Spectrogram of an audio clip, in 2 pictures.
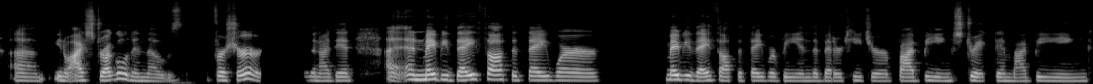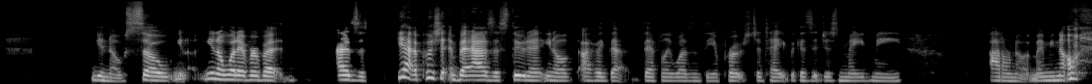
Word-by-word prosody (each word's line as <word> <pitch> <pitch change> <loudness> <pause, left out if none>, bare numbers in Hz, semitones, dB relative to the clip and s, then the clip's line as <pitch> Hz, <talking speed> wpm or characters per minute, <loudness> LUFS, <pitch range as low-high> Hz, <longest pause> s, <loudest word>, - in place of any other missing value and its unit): um, 175 -2 -4
you - - -2
know, 180 - -1
I - - +5
struggled 190 +5 +2
in 170 -1 -4
those 150 - -9 0.3
for 195 - +2
sure 200 +1 +3 0.5
than 180 - -6
I 170 0 -5
did, 180 0 -4 0.3
a - - -2
and 220 +5 +2
maybe 225 0 +7
they 205 +3 +5
thought 225 -1 +3
that 195 0 -5
they 195 -1 +2
were 180 -2 -1 0.6
maybe 220 -1 +5
they 185 -1 +3
thought 175 -3 -4
that 175 -1 -9
they 180 -1 -1
were 175 0 -5
being 170 0 -7
the 170 - -5
better 165 0 -5
teacher 165 -2 -7
by 170 -1 +2
being 175 -2 -5
strict, 175 0 -3
and 170 -1 -4
by 160 +1 -6
being, 165 -1 -7 0.9
you 200 -1 0
know, 155 -4 -6
so, 185 -1 +2
you - - -3
kno - - -14
you 265 - +1
know, 235 - +7
whatever, 210 -2 +5
but 190 -2 +3 0.5
as 205 -4 +6 0.3
Yeah, 330 -7 +7
pushi 290 +2 +1
but 215 0 0
as 205 -2 +6
a 180 - -2
student, 190 -1 +1
you 195 - -3
know, 175 -1 -5
I 180 - -2
think 180 -1 -6
that 175 -1 -5
definitely 175 -1 -6
wasn't 165 -1 -9
the 160 - -11
approach 175 +2 -6
to 180 - -8
take 170 -1 -7
because 180 -1 -8
it - - -8
just 180 0 -10
made 170 0 -8
me 165 0 -10 0.9
I 185 - +1
don't 170 -1 -6
know, 155 - -10
it - - -11
made 180 - -4
me 185 - -1
know 240 +7 +3
180 Hz, 205 wpm, -23 LUFS, 170-200 Hz, 0.9 s, maybe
